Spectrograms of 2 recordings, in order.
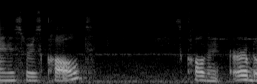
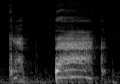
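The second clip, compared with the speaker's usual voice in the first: whispered; 10 semitones higher than usual. A narrator's reading. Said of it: "whispered Jack".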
